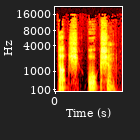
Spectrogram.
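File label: "dutch auction", British English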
